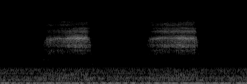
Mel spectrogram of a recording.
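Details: Wild barn owl nestlings in a research nest box, hungry as they receive a rat and a rabbit; two rasping, hissing screeches about half a second each, a second apart, over soft background hum.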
